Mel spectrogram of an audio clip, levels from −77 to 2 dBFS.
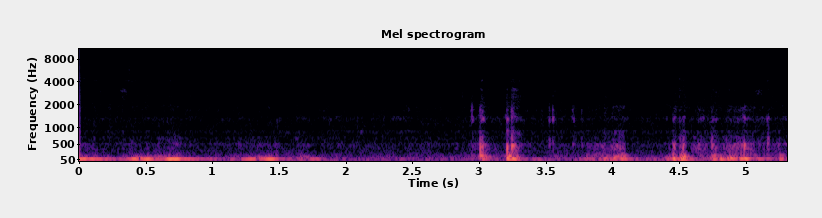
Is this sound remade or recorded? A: remade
